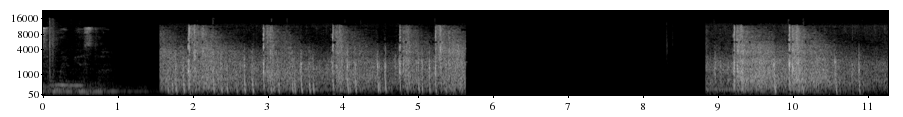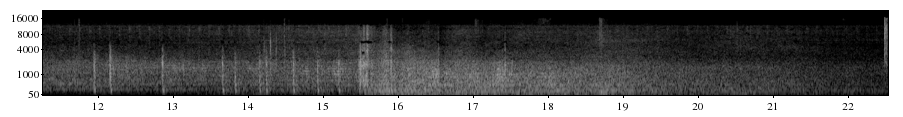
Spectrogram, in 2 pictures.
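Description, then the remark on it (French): Explosions from kamikaze drones: a series of sharp, loud bangs in quick succession, a brief silence, then a long stretch of dense crackling blasts and rattling, gunfire-like bursts under a steady roar. “Euh, et puis il y a eu euh, ces explosions que l'on a pu euh, filmer.”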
